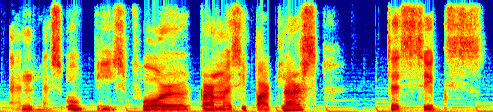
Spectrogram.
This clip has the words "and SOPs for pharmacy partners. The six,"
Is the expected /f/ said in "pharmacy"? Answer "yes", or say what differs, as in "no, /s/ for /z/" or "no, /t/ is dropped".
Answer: no, /p/ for /f/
